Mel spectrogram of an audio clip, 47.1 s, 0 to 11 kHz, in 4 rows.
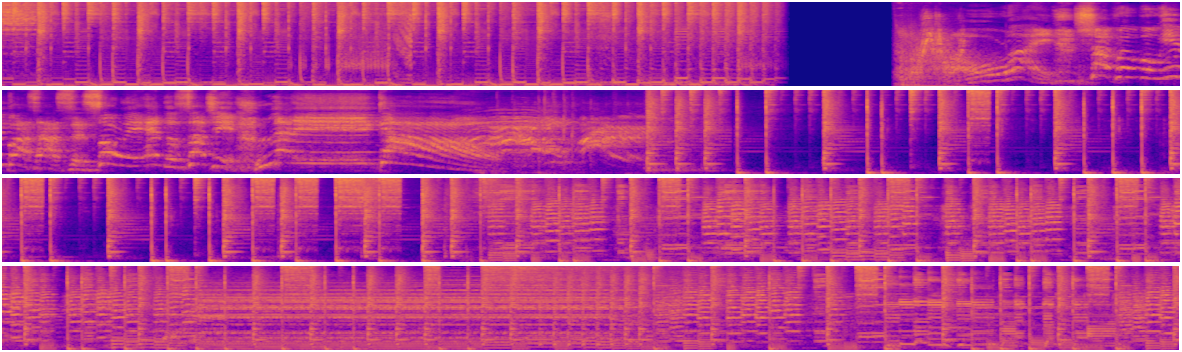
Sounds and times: Music: 0.0 - 7.9, 18.0 - 47.1.

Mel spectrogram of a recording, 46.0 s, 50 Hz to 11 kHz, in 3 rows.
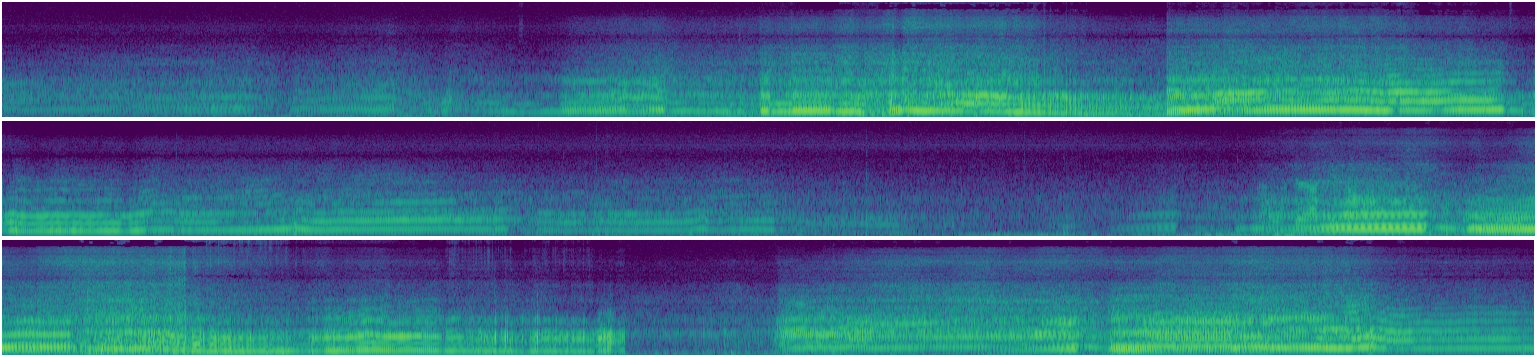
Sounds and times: Race car, auto racing: 0.0 - 45.9.

